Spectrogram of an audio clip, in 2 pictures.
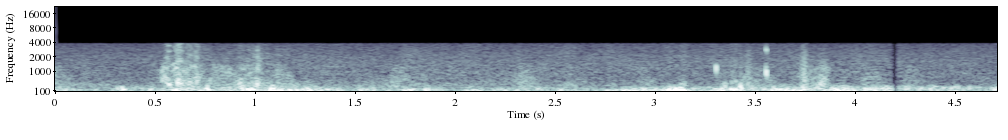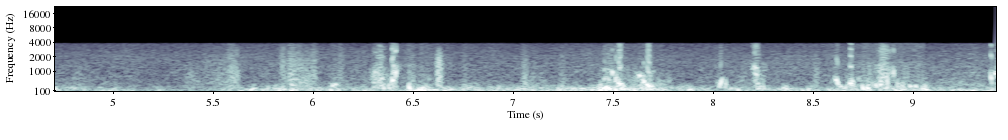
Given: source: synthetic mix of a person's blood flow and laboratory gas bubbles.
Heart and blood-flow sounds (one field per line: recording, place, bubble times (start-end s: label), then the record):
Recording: Doppler ultrasound of blood flow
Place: subclavian vein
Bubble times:
0.53-1.08 s: bubbles
3.29-3.51 s: bubbles
3.55-3.60 s: bubbles
3.71-3.88 s: bubbles
6.08-6.14 s: bubbles
6.28-6.59 s: bubbles
7.44-7.77 s: bubbles
8.01-8.07 s: bubbles
8.18-8.27 s: bubbles
8.59-9.05 s: bubbles
9.38-9.42 s: bubbles
From the record:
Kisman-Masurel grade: 221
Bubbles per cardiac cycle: several, 3 to 8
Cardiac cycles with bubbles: 10 to 50%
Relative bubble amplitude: barely perceptible (0.100 to 0.250)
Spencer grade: 2 (many but less than half of the cardiac periods contain bubble signals, singularly or in groups)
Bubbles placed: anywhere in the cardiac cycle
